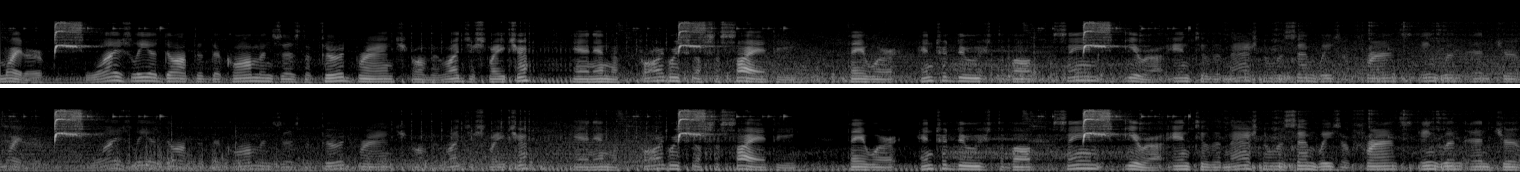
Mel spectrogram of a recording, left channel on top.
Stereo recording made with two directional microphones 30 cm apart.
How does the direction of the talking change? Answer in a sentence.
You can hear the talking move to the right.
